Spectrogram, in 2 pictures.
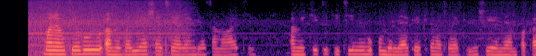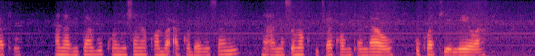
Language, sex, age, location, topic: Swahili, female, 18-24, Nairobi, education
